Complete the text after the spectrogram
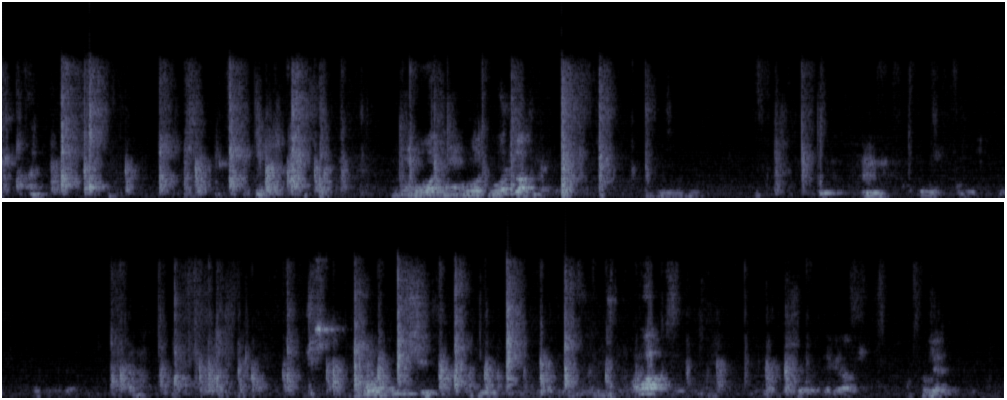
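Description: A table tennis ball clicks quickly back and forth between paddles and table.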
